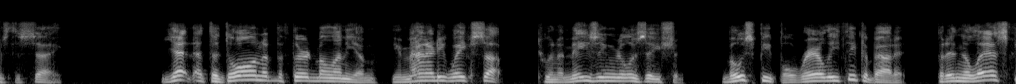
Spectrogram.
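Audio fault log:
2.14 to 2.26 s and 4.07 to 4.21 s, AMR bit errors: the sound turns hoarse, scratchy and gargly for about 0.12 s and then 0.14 s, while pitch and loudness roughly hold. The lengths fit a handful of 20 ms frames whose weaker bits were flipped, a few percent of them, the second burst slightly heavier. Excitation pulses land in wrong places and fine gain and spectrum values drift. Lost frames would instead go quiet or smear, and the surrounding light AMR-WB coding stays clear.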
